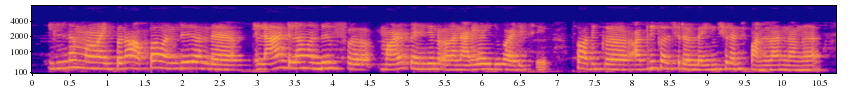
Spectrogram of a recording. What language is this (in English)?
Tamil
